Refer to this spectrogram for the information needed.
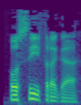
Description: ossifraga [ o SS& fra g a ]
